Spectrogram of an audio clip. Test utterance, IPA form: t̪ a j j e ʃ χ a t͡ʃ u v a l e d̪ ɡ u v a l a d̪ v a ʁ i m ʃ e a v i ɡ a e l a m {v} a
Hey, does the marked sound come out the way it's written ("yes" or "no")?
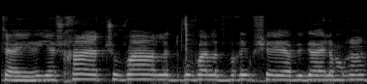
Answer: no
